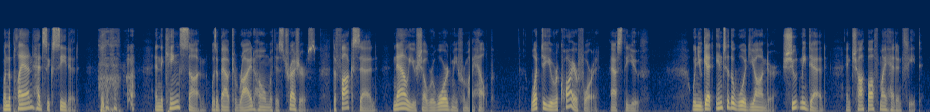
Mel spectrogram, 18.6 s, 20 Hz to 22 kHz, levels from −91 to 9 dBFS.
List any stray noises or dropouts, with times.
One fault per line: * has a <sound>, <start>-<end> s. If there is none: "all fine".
* has a laugh, 2.0-2.7 s
* has a dropout, 9.4-9.4 s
